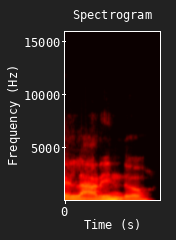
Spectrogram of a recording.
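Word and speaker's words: Laurindo Almeida: See, I'm trying to put too many syllables in there. I mean, um, a lot of the people just said Laurendo, and Yeah. then people that were more Brazilian would say Laurindo.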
